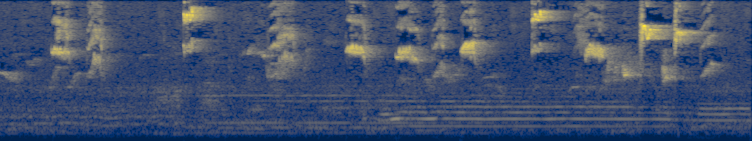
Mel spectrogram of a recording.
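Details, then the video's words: Brown-throated sunbird song as a master recording for training other songbirds, dense with rough bursts: short high chirps and thin whistled notes in clusters about every half second, over a steady low hum. "Burung Masteran Kolibri Ninja dada coklat gacor"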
